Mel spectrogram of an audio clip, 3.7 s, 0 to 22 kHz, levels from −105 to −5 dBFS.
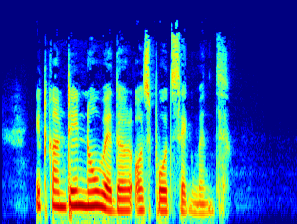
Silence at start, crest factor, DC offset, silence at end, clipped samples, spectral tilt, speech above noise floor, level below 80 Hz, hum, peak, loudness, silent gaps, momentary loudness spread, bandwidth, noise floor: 0.45 s; 16 dB; under 0.1%; 0.9 s; under 0.1%; -6 dB/octave; 69 dB; -56 dBFS; none; -2 dBFS; -15 LUFS; none; 16 LU; 13 kHz; -84 dBFS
